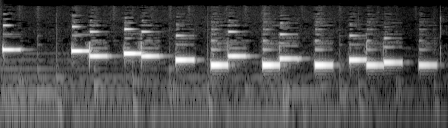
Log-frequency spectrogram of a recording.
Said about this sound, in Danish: Sådan her lød det i gamle dage, når en mobiltelefon ringede. Den kunne heller ikke så meget andet, altså end at ringe.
